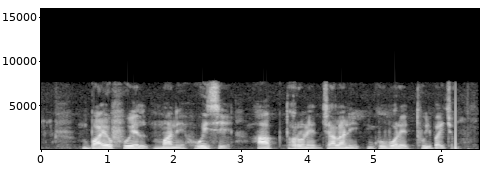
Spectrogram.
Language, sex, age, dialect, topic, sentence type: Bengali, male, 18-24, Rajbangshi, agriculture, statement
